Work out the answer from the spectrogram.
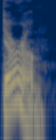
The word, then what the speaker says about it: Durham: at one urunga Street Durham how do you spell Durham d-u-r-h-a-m of course I should know that but it's just one of those names that sounds quite different from the way you spell it it is confusing I've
